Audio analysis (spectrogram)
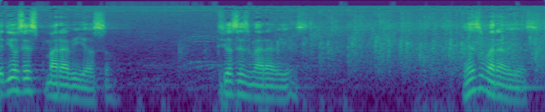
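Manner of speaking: soft, low, reverent; hushed awe. Real, not acted. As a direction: marvel at it quietly. Preacher's soft awed repetition.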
